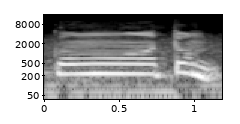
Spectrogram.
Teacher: لآیۃ لکم، آگے کنتم، نون ساکن کے بعد کاف ہے جو کہ حروف اخفا میں سے ہے، یہاں پہ نون ساکن کے بعد تا ہے جو کہ حروف اخفا میں سے ہے، تو دونوں کو ہم چھپے ہوئے غننے کے ساتھ پڑھیں گے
